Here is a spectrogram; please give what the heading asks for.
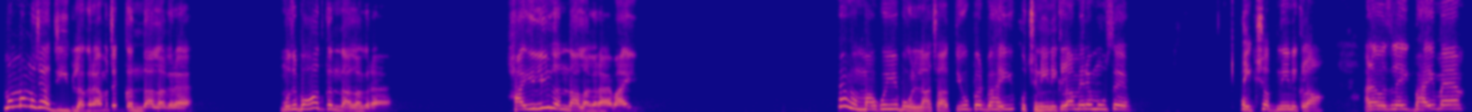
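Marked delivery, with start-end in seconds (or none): none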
